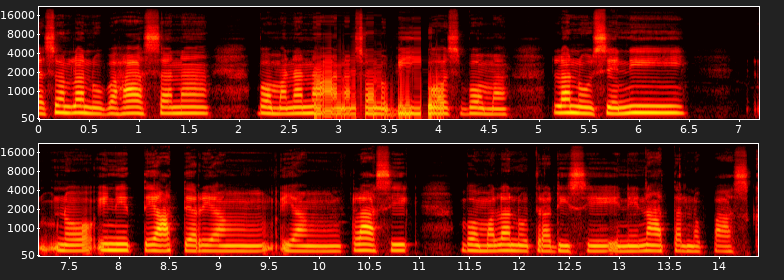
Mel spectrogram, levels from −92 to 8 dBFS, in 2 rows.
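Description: From 2.76 to 4.08 s the speech becomes a rigid, metallic 100 Hz buzz, robotic sound from repeated short buffers, likely 10 ms loops filling about half.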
